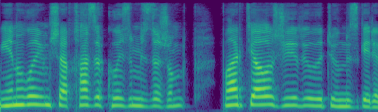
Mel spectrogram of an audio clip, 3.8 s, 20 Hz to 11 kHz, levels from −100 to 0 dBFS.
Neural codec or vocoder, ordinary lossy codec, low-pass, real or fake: codec, 24 kHz, 1 kbps, SNAC; MP3, 96 kbps; 9.9 kHz; fake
